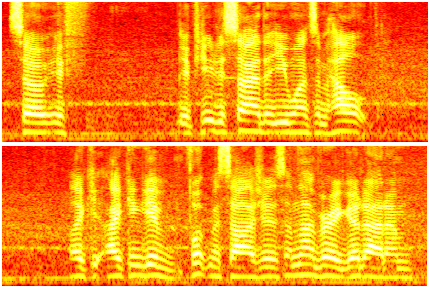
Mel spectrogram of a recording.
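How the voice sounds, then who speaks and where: A young man talks in a casual, joking way, poking fun at himself and calling out to passersby. His voice sits a little high. Clear street and traffic noise runs behind him. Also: little pitch movement, moderate pace. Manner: joking, self-deprecating, calls out to strangers. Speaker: vlogger doing a public stunt. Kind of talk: casual self-filmed vlog. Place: indoors then on a busy city street.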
